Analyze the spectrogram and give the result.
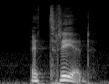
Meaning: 1. a tree 2. a tree (plant reminiscent of but strictly not a tree in the botanical sense)
- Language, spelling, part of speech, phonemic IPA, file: Swedish, träd, noun, /trɛː(d)/, Sv-träd.ogg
